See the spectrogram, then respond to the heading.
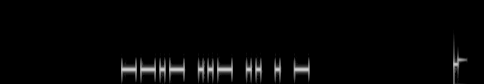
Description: Morse code, heard as a keyed tone, about 25 wpm, 700 Hz. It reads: QUIET
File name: 5 Letter Words - First 3 Letters Given - 25wpm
